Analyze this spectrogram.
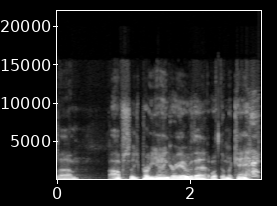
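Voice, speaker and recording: A man's fairly low, dark, mellow voice with fairly even intonation, in a Southern US accent. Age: 60s. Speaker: auto shop owner. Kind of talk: radio call-in.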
